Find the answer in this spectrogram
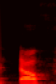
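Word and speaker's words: tough: इनफ है, टफ है। सभी में फ है। जी एच लिखा गया है फ की ध्वनि के लिए।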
